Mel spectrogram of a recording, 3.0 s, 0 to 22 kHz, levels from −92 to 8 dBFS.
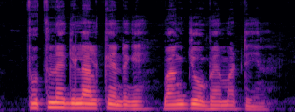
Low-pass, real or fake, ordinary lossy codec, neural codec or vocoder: none; real; none; none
